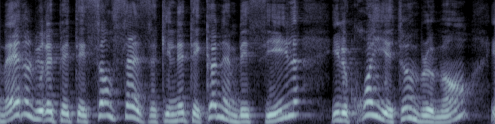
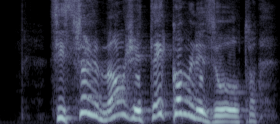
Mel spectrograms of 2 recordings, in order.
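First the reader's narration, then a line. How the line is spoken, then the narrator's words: Bitter exclamation. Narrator (French): s'écriait-il parfois avec amertume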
